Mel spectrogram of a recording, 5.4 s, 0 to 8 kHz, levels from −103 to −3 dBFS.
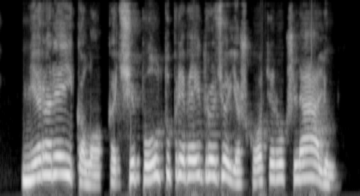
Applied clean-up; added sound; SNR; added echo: neural separator model SepFormer DNS4.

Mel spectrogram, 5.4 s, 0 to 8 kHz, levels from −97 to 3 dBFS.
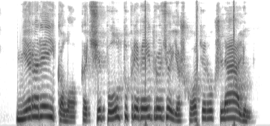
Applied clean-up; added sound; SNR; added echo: none; Tick; 17 dB; none.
